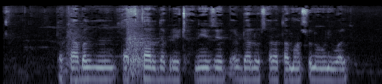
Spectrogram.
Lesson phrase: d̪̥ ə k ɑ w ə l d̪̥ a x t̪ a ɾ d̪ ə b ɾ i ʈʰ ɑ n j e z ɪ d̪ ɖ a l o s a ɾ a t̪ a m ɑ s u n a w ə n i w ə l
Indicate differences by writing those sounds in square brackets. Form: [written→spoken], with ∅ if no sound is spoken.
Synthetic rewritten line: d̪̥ ə k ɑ [w→b] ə l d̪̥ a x t̪ a ɾ d̪ ə b ɾ i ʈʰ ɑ n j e z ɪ d̪ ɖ a l o s a ɾ a t̪ a m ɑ s u n a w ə n i w ə l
